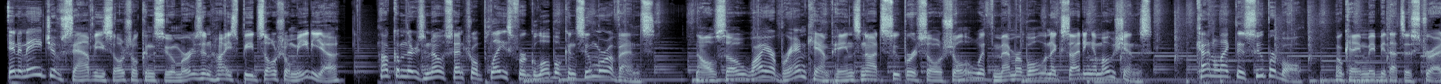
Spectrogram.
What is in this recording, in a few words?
normal guy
